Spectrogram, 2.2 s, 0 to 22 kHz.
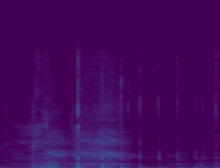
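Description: Keys on a Dell Latitude 5500 laptop keyboard tapped several times: soft, scattered clicks over a faint rustle.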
